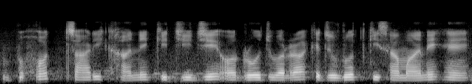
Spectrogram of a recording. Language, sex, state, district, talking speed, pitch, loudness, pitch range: Hindi, male, Arunachal Pradesh, Lower Dibang Valley, 150 wpm, 110 Hz, -17 LUFS, 110-115 Hz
